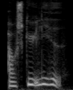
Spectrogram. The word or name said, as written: afskyelighed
